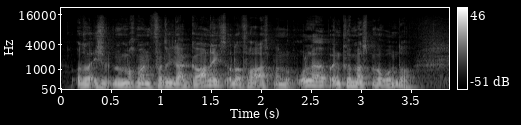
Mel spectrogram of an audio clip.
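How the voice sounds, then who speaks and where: A man is talking here. His pace is very fast. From Saxony, Erzgebirge (Annaberg area). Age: young. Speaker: DJ and music producer. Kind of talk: casual interview. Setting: music studio lounge.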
